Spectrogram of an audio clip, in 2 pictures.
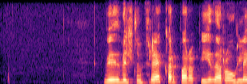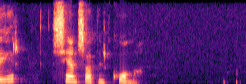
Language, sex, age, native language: Icelandic, female, 50-59, Icelandic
